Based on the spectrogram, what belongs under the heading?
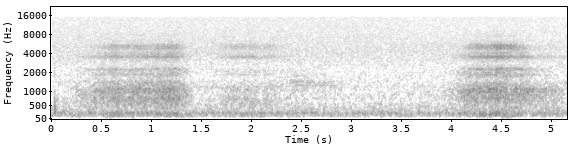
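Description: Two breathy, rattling snores a few seconds apart against steady room hiss; snoring during sleep.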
